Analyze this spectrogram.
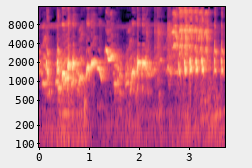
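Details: Agitated white-rumped shama singing to draw out other shamas: quick jumbled whistles and a rising slur, then a fast rattling series of high and mid notes.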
